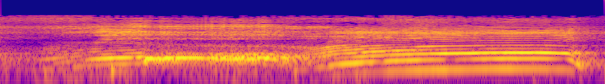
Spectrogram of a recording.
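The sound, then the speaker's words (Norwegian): A cow and her calf moo in a barn while kept apart, two long, drawn-out calls back to back, loud and resonant, with no voices. “Er det ikke koselig med fjøslyder, dere? Men hvis jeg forteller dere at dette lyden av mor og kalv som ikke får være sammen, da det kanskje annerledes.”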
